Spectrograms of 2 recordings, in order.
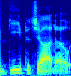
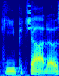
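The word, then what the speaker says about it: Guy Picciotto: So Guy Pachado is the pronunciation that I saw. Spelled Guy, like the French way, or I went to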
